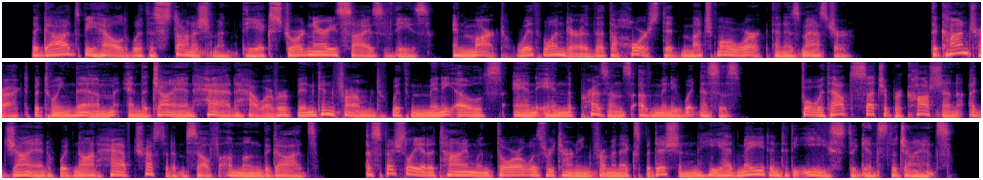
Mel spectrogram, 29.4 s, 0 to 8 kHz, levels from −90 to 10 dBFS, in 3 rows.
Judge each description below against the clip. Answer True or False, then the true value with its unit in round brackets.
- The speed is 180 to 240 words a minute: False (165 wpm)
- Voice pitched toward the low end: True (95 Hz)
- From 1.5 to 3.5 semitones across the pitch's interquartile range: False (4.5 semitones)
